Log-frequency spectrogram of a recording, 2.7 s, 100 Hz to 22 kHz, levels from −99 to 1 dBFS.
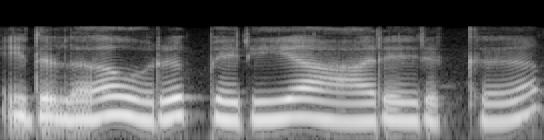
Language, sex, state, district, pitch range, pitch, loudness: Tamil, female, Tamil Nadu, Nilgiris, 220-245 Hz, 230 Hz, -15 LUFS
